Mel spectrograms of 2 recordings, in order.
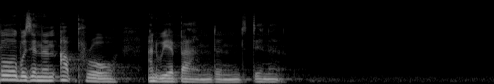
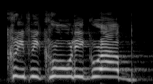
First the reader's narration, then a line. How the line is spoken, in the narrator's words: she exclaimed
